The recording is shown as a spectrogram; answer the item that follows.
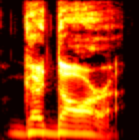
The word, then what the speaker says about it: gadara: said that it spoke a three-syllable word that sounded like gadara with the the like the second syllable emphasizing gadara so i'm i'm trying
